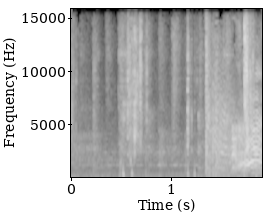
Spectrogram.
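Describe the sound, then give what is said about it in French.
Sniper gunfire in a shooter video game: a few sharp cracks punch through a dense, noisy game soundscape, followed by a louder rushing stretch toward the end. “Ah, putain de sniper. Hey, arrête de camper, on n'est pas dans Counter-Strike.”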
